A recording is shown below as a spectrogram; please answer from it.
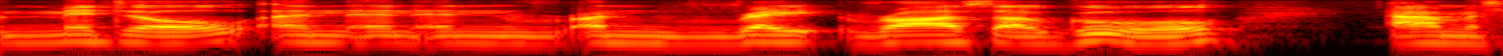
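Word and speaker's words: Ra's al Ghul: villain of the middle and and and ra raz al-ghul ahmad said rachael cool because that's the proper way of pronouncing it christopher nolan um he he's like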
